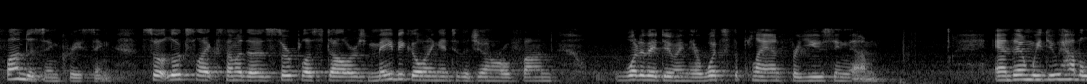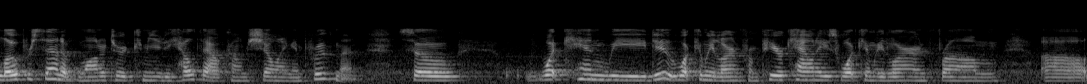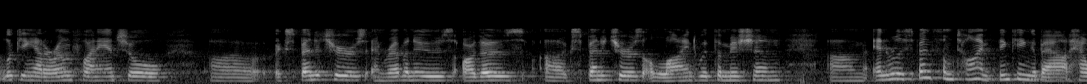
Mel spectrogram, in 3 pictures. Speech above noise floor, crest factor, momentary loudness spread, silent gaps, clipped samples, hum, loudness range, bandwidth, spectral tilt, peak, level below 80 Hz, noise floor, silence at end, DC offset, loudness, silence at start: 24 dB; 18 dB; 14 LU; none; under 0.1%; none; 5 LU; 5.4 kHz; -6 dB/octave; -10 dBFS; -64 dBFS; -52 dBFS; 0 s; under 0.1%; -28 LUFS; 0 s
